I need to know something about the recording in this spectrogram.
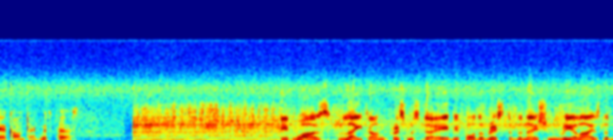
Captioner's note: sound of helicopters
